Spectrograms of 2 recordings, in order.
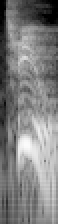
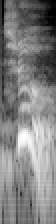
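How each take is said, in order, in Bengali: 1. স্বরধ্বনিটি 'ee' থেকে 'oo'-তে গড়িয়ে যায়। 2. স্বরধ্বনিটি একটাই সাধারণ 'oo'। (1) "not থ্রিউ" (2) "it should be থ্রু"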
